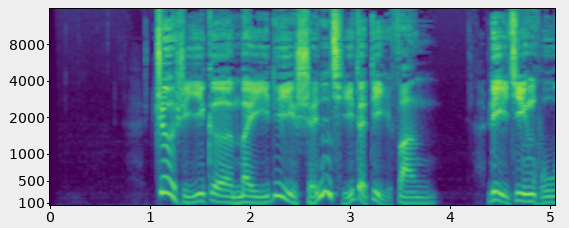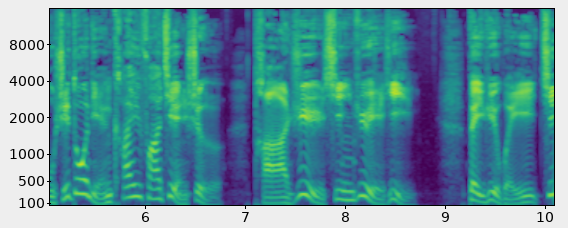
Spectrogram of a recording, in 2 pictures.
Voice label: 男 党建; 党建工作宣传

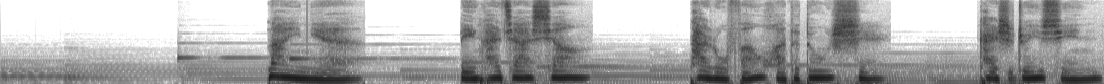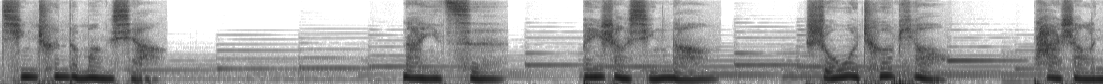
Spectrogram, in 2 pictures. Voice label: 女, 微电影 干声; 芳华

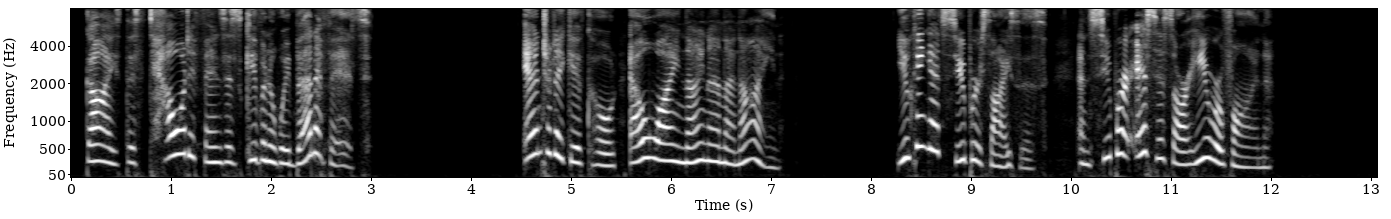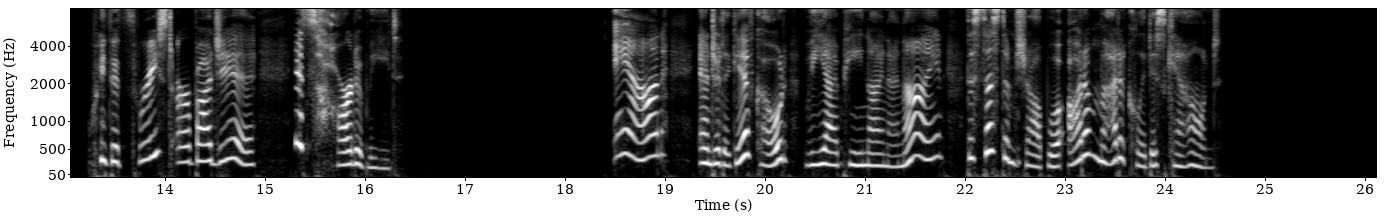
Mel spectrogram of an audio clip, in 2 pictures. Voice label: 英女 英文女生; 灵妖

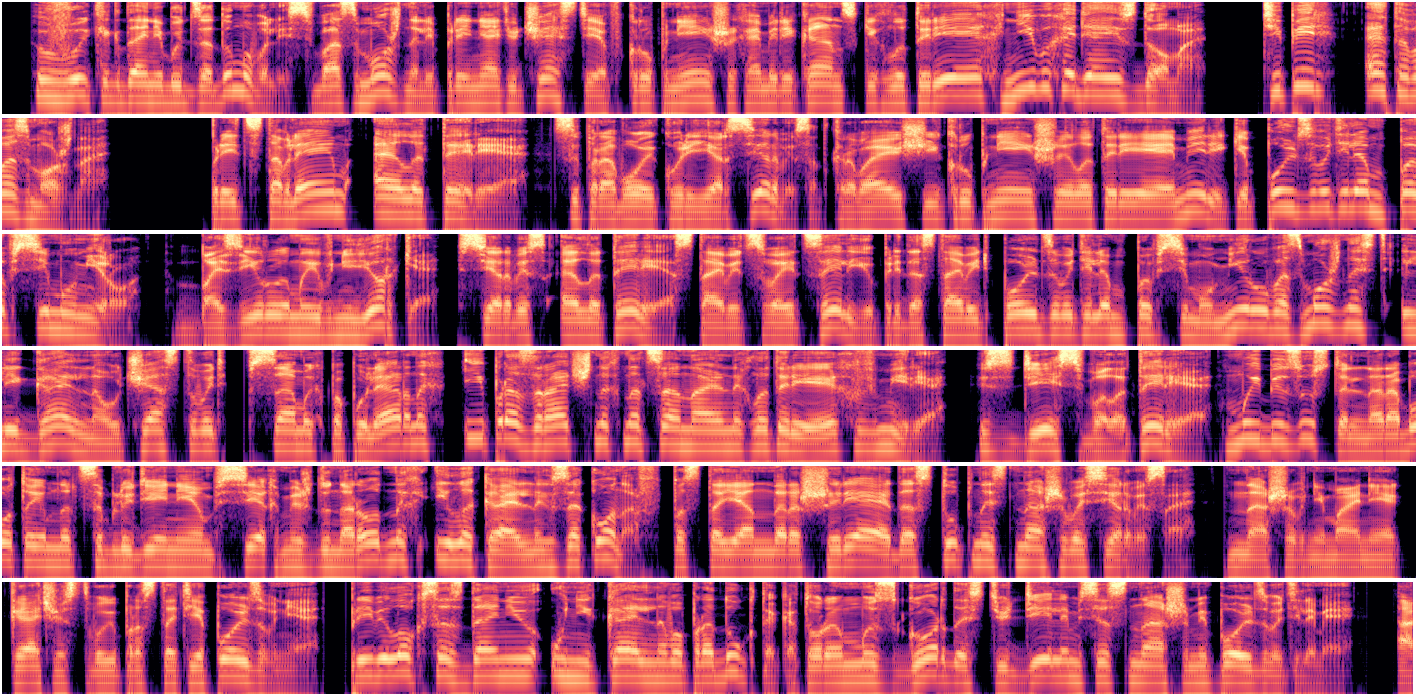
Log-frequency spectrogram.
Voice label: 俄语宣传片 轻快

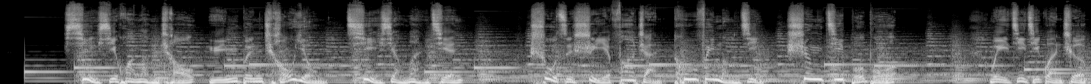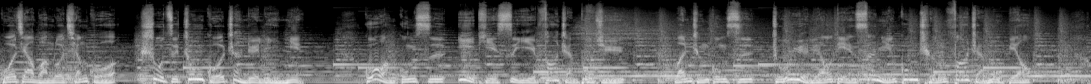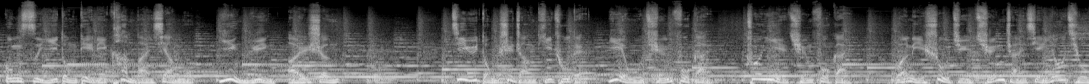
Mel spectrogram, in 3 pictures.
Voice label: 男 科技感; 辽宁国网

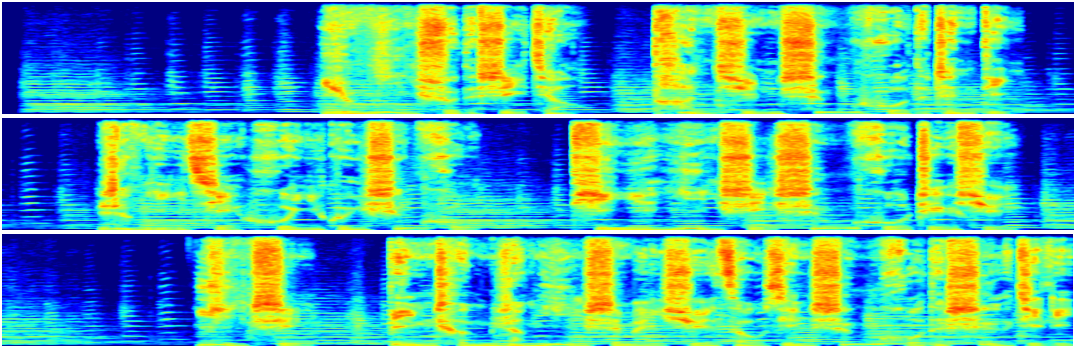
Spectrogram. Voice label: 男 广告 品牌 片 品质高端; 意驰

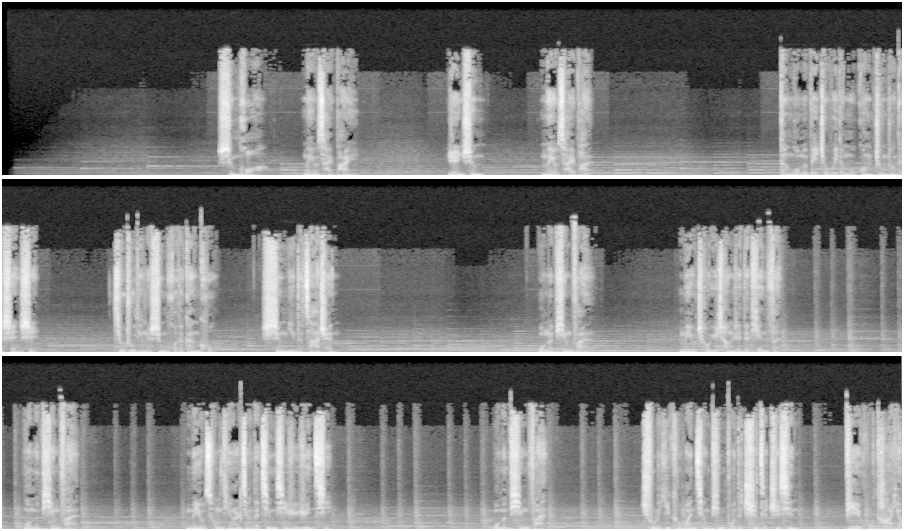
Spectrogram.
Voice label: 男-励志独白; 爱理想

